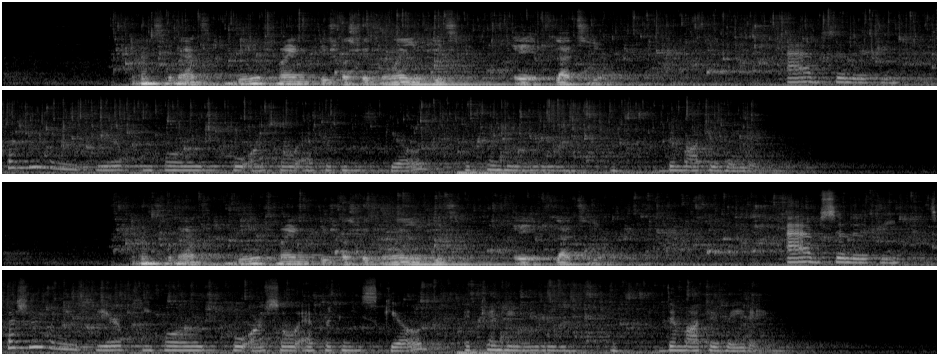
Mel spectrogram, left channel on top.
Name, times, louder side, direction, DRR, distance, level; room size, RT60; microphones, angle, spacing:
sound 1, 1.1-16.9, equal, 50° left, 2.7 m, -43 dB
voice 1, 1.3-4.5 5.1-6.1, left 2 dB, 25° left, 13 dB, 0.3 m, -27 dB
voice 2, 7.8-15.1 15.4-15.5 15.9-17.2, right 4 dB, 55° right, 14 dB, 0.4 m, -35 dB
11.0 x 9.6 x 6.4 m, 2.4 s
head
